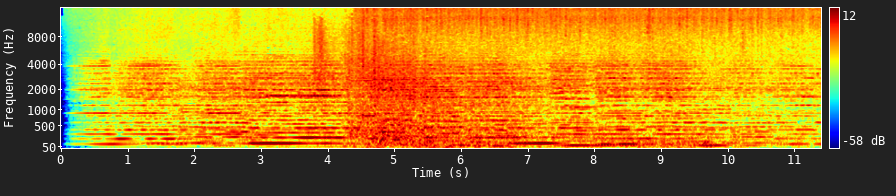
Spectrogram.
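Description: Steady rain patters throughout while a deep, rumbling thunderclap swells in around four seconds and rolls on, loud and sustained, over a low musical drone. No one speaks.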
